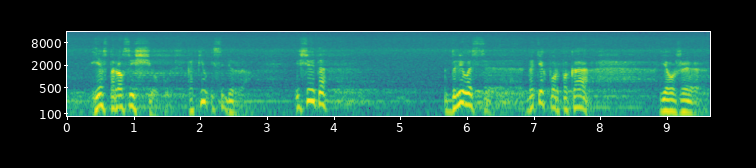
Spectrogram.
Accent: Tomsk, Tomsk Oblast, Russia; Я приветствую, друзья, всех. Я из Томска.

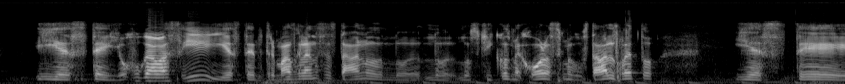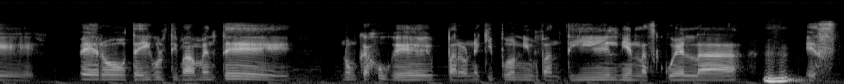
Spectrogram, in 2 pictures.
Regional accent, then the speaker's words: Ciudad Juárez, Chihuahua, Mexico; Mira, me tocó, como soy de Juárez

